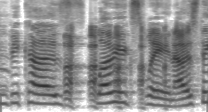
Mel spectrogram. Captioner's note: chuckles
